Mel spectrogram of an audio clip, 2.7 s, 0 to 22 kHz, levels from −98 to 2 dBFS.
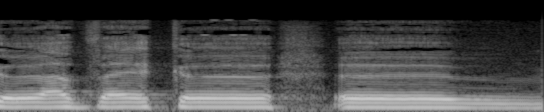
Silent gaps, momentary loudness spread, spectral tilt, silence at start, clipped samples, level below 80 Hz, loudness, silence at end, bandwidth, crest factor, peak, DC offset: none; 6 LU; -8 dB/octave; 0 s; under 0.1%; -56 dBFS; -26 LUFS; 0 s; 12 kHz; 12 dB; -14 dBFS; under 0.1%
